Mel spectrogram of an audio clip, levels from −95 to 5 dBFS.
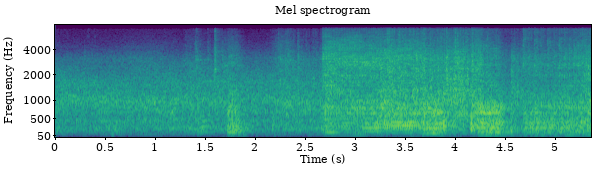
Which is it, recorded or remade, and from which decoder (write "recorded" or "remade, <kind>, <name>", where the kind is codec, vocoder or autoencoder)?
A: recorded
